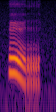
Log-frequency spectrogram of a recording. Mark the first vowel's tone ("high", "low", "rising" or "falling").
falling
